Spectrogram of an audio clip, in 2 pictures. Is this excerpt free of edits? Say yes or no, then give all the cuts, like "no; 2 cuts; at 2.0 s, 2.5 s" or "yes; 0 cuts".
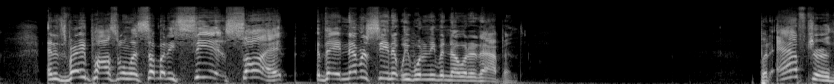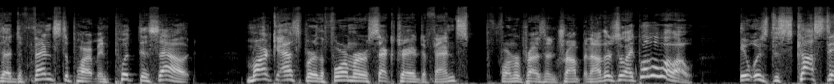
no; 1 cut; at 15.7 s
